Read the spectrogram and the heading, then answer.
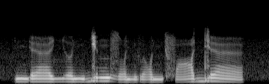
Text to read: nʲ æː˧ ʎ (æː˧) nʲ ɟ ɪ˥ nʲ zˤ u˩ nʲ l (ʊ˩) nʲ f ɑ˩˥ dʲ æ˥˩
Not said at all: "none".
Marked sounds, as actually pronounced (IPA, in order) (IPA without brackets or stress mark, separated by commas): əː˧, ɔ˩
